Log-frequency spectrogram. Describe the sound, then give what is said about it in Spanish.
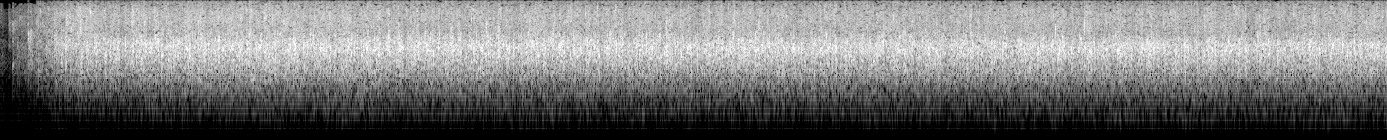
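Sustained applause from a large crowd for Antonio Tajani's words in favour of respect for the rule of law, a dense, steady wash of clapping that starts abruptly and holds at an even, loud level for about fourteen seconds with no voices standing out. “Aplausos a Antonio Tajani por esas palabras a favor del respeto al Estado de Derecho.”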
